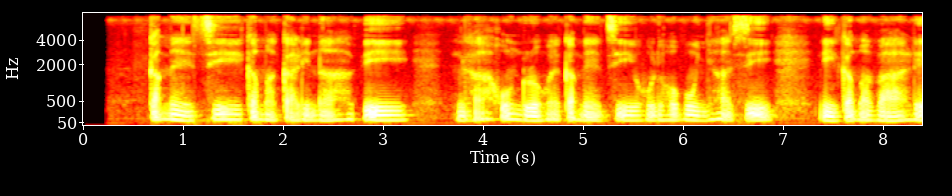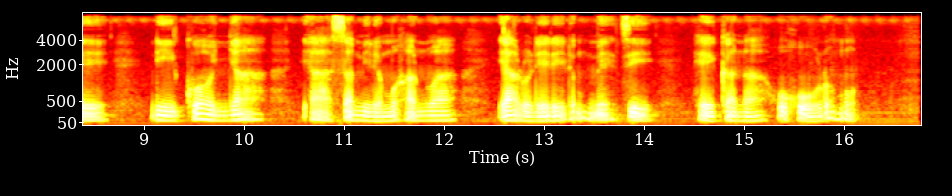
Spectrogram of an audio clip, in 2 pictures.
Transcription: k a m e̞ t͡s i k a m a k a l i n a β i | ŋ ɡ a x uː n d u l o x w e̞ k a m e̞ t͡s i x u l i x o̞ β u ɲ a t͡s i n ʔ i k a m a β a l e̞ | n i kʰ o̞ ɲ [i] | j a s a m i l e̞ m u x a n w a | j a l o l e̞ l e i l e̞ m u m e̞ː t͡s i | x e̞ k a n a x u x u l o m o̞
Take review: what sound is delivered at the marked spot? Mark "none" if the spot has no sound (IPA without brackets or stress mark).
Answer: a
